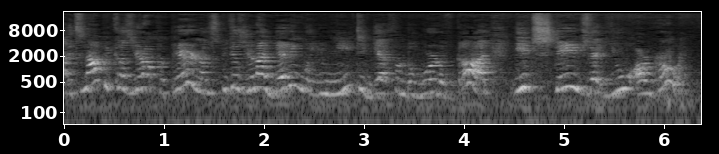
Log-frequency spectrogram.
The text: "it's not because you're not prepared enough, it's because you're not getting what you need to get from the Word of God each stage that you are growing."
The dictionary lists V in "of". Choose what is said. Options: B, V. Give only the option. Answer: V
